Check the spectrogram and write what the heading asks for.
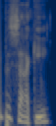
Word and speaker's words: Psaki: But anyway, Jen Psaki, she says, and I know it's a silent P, that they're not going to prioritize kids or teachers because President Biden really doesn't care about that stuff.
